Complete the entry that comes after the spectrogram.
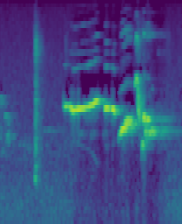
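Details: White-rumped shama of the Medan type giving a clear whistled song phrase: one click, then a long smooth wavering whistle that dips and rises, ending in a lower slurred note.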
